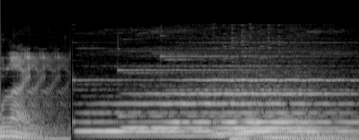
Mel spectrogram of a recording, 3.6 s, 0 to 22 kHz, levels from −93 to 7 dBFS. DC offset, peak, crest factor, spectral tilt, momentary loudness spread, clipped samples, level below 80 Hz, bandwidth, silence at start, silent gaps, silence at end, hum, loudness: under 0.1%; -8 dBFS; 14 dB; -8.5 dB/octave; 11 LU; under 0.1%; -36 dBFS; 6.6 kHz; 0 s; none; 0 s; none; -23 LUFS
